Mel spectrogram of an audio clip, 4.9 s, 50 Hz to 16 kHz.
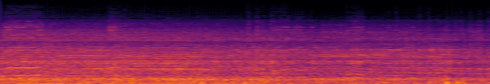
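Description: Kawasaki KX65's small two-stroke single-cylinder engine running hard at high revs, with wind noise rushing over the microphone.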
